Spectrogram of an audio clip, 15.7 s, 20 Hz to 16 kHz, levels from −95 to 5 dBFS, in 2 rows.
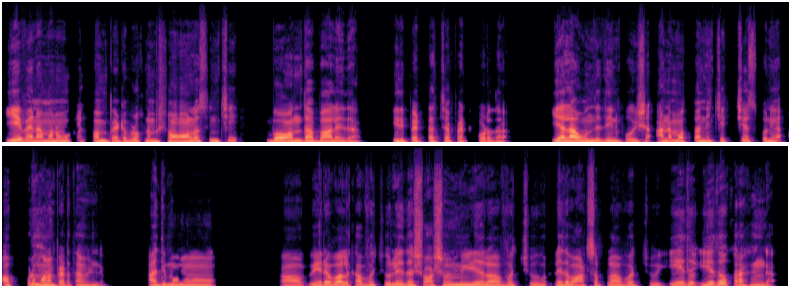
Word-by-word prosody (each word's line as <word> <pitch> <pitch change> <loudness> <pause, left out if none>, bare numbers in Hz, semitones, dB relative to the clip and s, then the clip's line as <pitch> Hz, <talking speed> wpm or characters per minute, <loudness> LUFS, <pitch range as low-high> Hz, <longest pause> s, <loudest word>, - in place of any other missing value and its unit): ఏవైనా 225 +1 +3
మనం 180 -2 +2
ఒకళ్ళకి 145 -3 -15
పంపేటప్పుడు 165 +1 0
ఒక 150 - -12
నిమిషం 145 +2 0
ఆలోసించి 150 - 0 0.4
బావుందా? 135 +7 +6
బాలేదా? 110 -3 +2 0.4
ఇది 140 - +3
పెట్టొచ్చా? 135 +6 -2
పెట్టకూడదా? 105 -4 -4 0.6
ఎలా 195 +4 +10
ఉంది 165 -1 +3
దీని 135 -1 +2
పొజిషన్ 130 +1 -3
అనే 175 0 +1
మొత్తాన్ని 195 +5 -1
చెక్ 160 -3 -9
చేసుకొని 185 0 -3 0.2
అప్పుడు 140 - -5
మనం 160 -6 +5
పెడతామండి. 110 -6 -4 0.5
అది 140 - -1
మనం 145 0 0 0.9
ఆహ్, 120 -1 -1
వేరే 130 +2 +2
వాళ్ళకవ్వచ్చు 150 0 0
లేదా 135 0 +1
సోషల్ 125 +6 0
మీడియాలో 145 0 +2
అవ్వచ్చు 140 +2 -6 0.2
లేదా 130 -1 +2
వాట్సాప్‌లో 135 +4 -3
అవ్వచ్చు 135 +2 -6 0.3
ఏదో 255 -1 -1 0.2
ఏదో 250 +2 +2
ఒక 230 - -11
రకంగా. 135 -9 -3
145 Hz, 150 wpm, -24 LUFS, 130-165 Hz, 0.9 s, ఎలా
